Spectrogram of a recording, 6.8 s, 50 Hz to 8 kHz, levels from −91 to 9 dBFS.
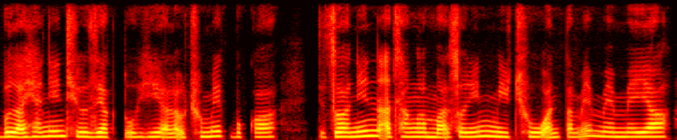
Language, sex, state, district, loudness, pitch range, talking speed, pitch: Mizo, female, Mizoram, Aizawl, -18 LUFS, 240-255 Hz, 220 wpm, 250 Hz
